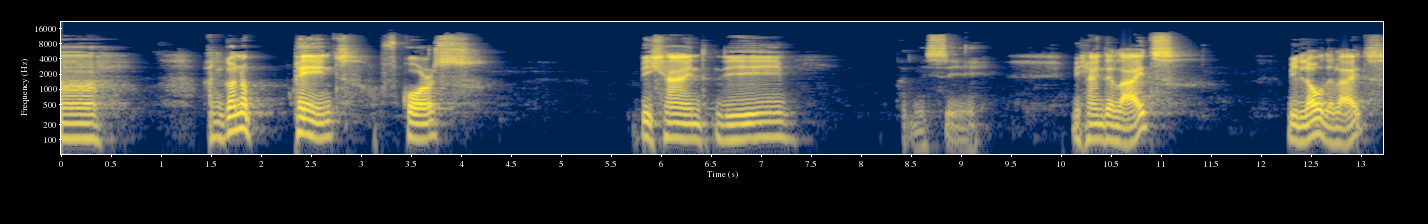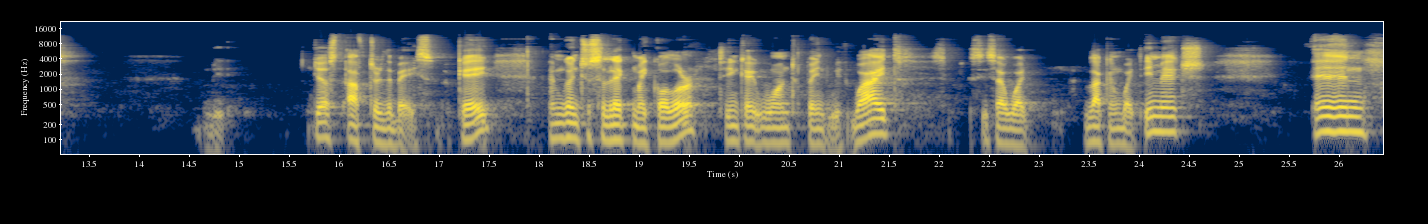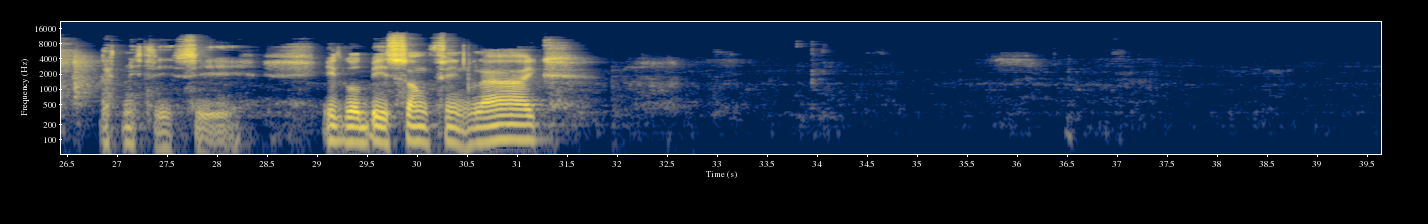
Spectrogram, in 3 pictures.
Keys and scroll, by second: 33.9 super+z.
